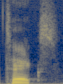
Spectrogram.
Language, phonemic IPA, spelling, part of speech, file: German, /taːks/, Tags, noun, De-Tags.ogg
- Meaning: genitive singular of Tag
